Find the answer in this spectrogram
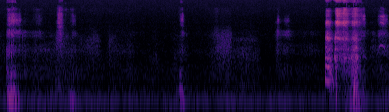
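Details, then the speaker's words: Sleeping Australian Shepherd dog with tongue sticking out: soft, steady low rumbling breaths with a few snorts; owner jokes he needs a CPAP; snoring. "My man needs a CPAP. Oh my gosh."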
